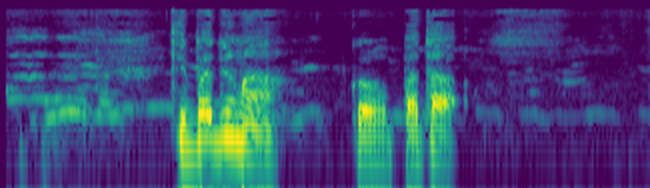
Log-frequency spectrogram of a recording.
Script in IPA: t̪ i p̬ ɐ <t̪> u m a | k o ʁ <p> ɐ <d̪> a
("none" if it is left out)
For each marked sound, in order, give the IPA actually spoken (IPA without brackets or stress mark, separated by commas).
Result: d̪, p, t̪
